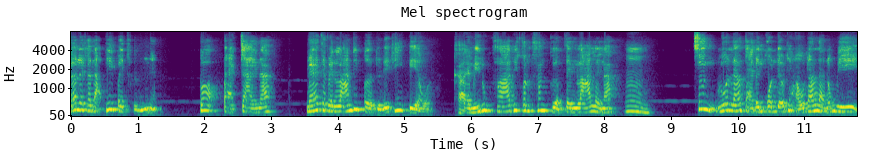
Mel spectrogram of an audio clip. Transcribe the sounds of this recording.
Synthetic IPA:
lɛː˦˥wna˧jkʰa˧na̰˨˩t̪ʰiː˥˩pa˧jt̪ʰɯ˨˩˦ŋni˥˩ɐ | kɔː˥˩pɛː˨˩k̚t͡ɕa˧jna˦˥ | mɛː˦˥t͡ɕa˨˩pe˧nɾaː˦˥nt̪ʰiː˥˩pɤː˨˩t̪̚ju˨˩na˧jt̪ʰiː˥˩t̪i˨˩əw̪ʰ | ɛː˨˩miː˧luː˥˩kʰːaː˦˥t̪ʰiː˥˩kʰɔ˥˩nkʰaː˥˩ŋkɯ˨˩əp̚t̪e˧mɾaː˦˥nlɤː˧jna˦˥˧ | sɯ˥˩ŋlu˧˩˨ənlɛː˦˥wt̪ɛː˨˩pe˧nkʰo˧ndi˨˩˦wt̪ʰɛ˩˦wna˦˥nlɛ˨˩nɔː˨˩˦ŋwiː˧

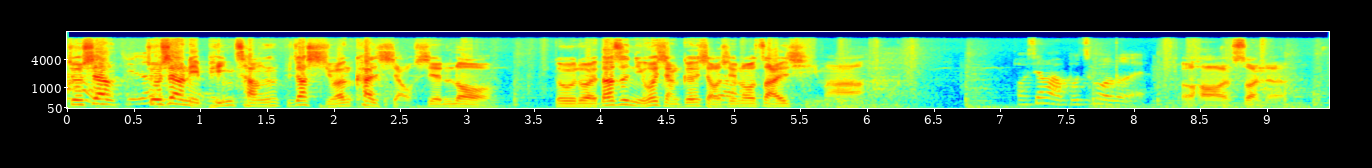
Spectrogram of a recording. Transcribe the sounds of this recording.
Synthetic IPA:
t͡ɕjo˥˧ʊɕjɑ˥˨ŋjo˥˧ʊɕ̬jɑ˥˩ŋni˨˩pʰi˨˦ŋt͡sʰɑ˨˦ŋpi˨˩t͡ɕjɑ˥˩ʊɕi˨˩xwa˦nkʰa˥˨nɕjɑ̰˨˩ʊɕjɛ˦nlo˥˨ʊ | t̪we˥˩˧bu˥˧t̪we˥˧ɪt̪a˥˧nʂ̬ɻ̩˥˨ni˨˩we˥˩ɕjɑ˨˩ŋkə˦nɕjɑ˨˩ʊɕɛ˦nlɔ˥˧ʊt͡sa˥˧ɪi˥˩t͡ɕʰi˨˩ma̰˦ | xɑ˨˩ʊɕjɛ˥ŋwa˨˩npu˧˥t͡sʰwɔ˥˩d̪ə̰˩˨˦ʔə̰˨˩a˨˦a˨˦nswa̰˥˨nd̪ə̰˩

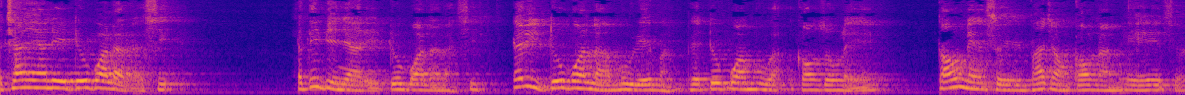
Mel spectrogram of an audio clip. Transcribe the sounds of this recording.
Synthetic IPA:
ʔət͡ɕʰã˨jã˨nde˨to˦p̬wa˦la˨ɾa̰˨ʃḭ˦˨dɛ˨ | ʔət̪ḭ˦˨pjɪ̃˨ɲa˨dḛ˨to˦p̬wa˦la˨ɾa˨ʃḭ˦˨ɾɛ˨ʔɛ˦ɾi˦˨to˦pwa˦la˨m̥ṵ˦˨ɾɛ˦m̥a˨bɛ˨to˦pwa˦m̥ṵ˦˨ɡa̰˦˨ʔəkã˦ʊ̃nzõ˦ʊ̃lɛ̰˦ | kã˦ʊ̃nɛ˨so˨jɪ̃˨mba̰˦˨d͡ʑã̰˦˨ŋkã˦ʊ̃na˨mlɛ˨˦so˨a˨

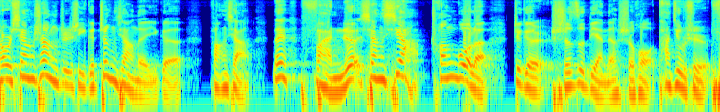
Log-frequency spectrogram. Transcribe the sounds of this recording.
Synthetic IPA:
ɕjɑ˥˧ŋʂ̬ɑ˥˧ŋʈ͡ʂɻ̩˥˧ʂɻ̩˥˩i˧˥ɡə˧ʈ͡ʂɤ˥˧ŋɕ̬jɑ˥˩ŋd̪ə˩ḭ˧˥ɡə̰˧ | fɑ˥ŋɕjɑ̰˥˩ŋ | na˥˩fa˨˩nʈ͡ʂə˦ɕjɑ˥˧ŋɕja˥˩ʈ͡ʂʰwɑ˥ŋkwɔ˥˩lə˩ʈ͡ʂɤ˥˩ɡə˩ʂɻ̩˧˥t͡sɹ̩˥˩t̪jɛ̰˨˩nd̪ə˦ʂɻ̩˧˥xo˧ʊt̪ʰa˥t͡ɕjo˥˧ʊʂɻ̩˥˩f

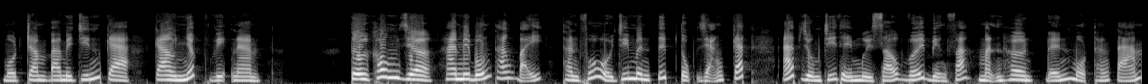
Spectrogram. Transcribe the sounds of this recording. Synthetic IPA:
mo˨˩t̚t͡ɕa˧mɓaː˧mɨ˧əjt͡ɕi˨˦nkaː˧ | kaː˧wɲə˦˥t̚vi˨˩ət̚naː˧m | t̪ɨ˨˩xə˧wŋ͡mzəː˨˩haː˧jmɨ˧əjɓo˨˦nt̪ʰaː˨˦ŋɓa˧˩jt̪ʰɛ˨˩jŋ̟fo˨˦ho̰˧˨t͡ɕi˨˦mï˧ŋ̟t̪i˦˥əp̚t̪ʊ˨˩k͡p̚za̰ː˧˩nka˦˥jk̟̚ | ʔaː˦˥p̚zʊ̰˧˨ŋ͡mt͡ɕi˨˦t̪ʰwḭ˧˨mɨ˨˩əjsa˨˦wvəː˨˦jɓḭ˧˨ənfaː˦˥p̚ma̰˧˨jŋ̟ɦəː˧nɗe˨˦nmo˨˩t̚t̪ʰaː˨˦ŋt̪aː˨˦m

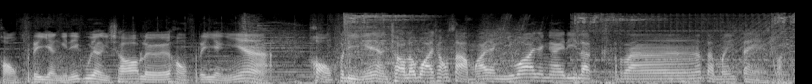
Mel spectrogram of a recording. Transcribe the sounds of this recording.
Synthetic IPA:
kʰɔː˩˦ŋfɾiː˧jaː˨˩ŋːiː˦˥niː˦˥˩k̬uː˧jaː˨˩ŋ˨˩t͡ɕʰɔː˥˩p̚lɤː˧jkʰɔː˩˦ŋfɾiː˧jaː˨˩ŋːiː˦˥ʔa˩ | kʰɔː˩˦ŋfɾiː˧˩ŋi˦˥jaː˨˩t͡ɕʰɔː˥˩p̚lɛ˦˥waː˧jt͡ɕʰɔ˥˩ŋsaː˩˦mːaː˧ja˨˩ŋːiː˦˥waː˥˩ja˧ŋːa˧jdiː˧la˧˩kʰɾaː˦˥ŋŋt̪ɛː˨˩ma˥˩jt̪ɛː˨˩k̚wa̰˧˩

